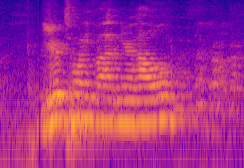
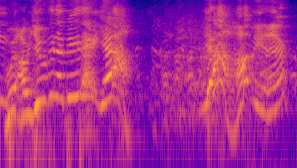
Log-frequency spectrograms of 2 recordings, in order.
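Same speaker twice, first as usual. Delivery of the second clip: mock excited partygoer; 9 semitones higher than usual. Mock party pitch dialogue.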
